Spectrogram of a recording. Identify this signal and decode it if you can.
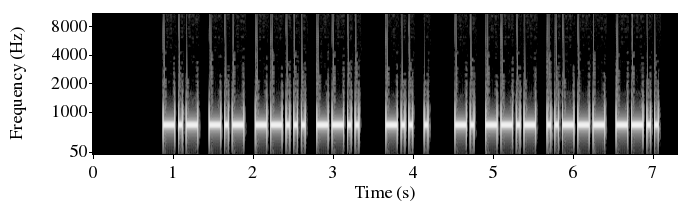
Morse code, heard as a keyed tone, about 25 wpm, 700 Hz. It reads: KK7Z DE NQ2Z
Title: USA Callsign DE Callsign - 4 Characters - 25wpm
